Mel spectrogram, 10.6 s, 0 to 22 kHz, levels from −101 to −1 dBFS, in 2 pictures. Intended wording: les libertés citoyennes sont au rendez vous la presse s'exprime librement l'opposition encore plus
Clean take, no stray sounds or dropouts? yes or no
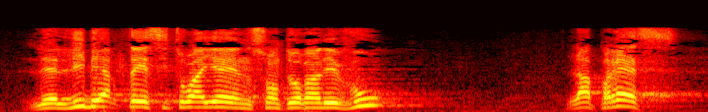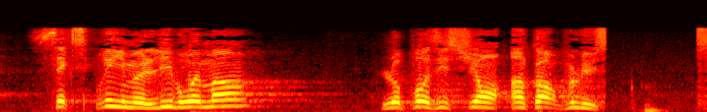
no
